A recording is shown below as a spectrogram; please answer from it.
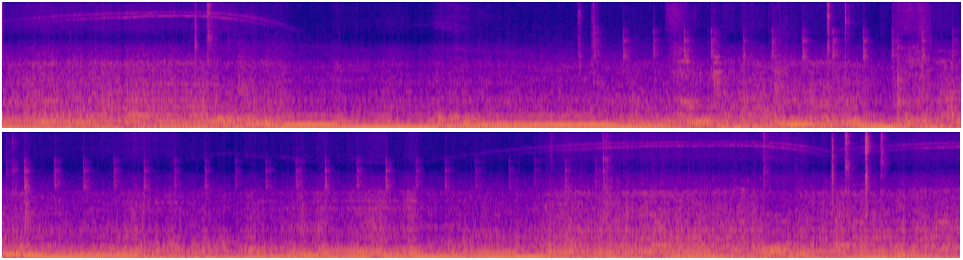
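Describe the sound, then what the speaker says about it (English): Road traffic in American Truck Simulator on the Dalton Highway: a continuous low engine drone with shifting tones from passing vehicles and occasional faint clicks and ticks, steady throughout with no voices. "Traffic"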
